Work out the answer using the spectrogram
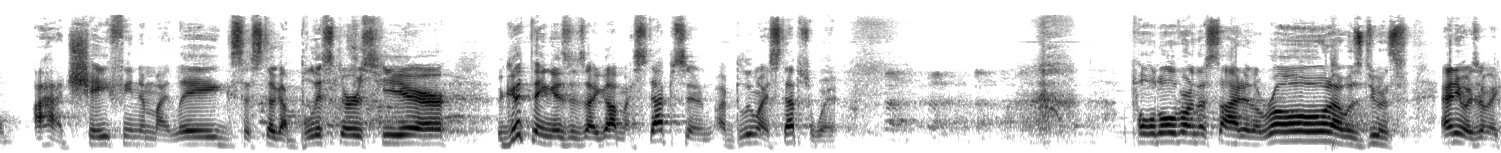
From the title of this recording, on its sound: Recorded LIVE in Vegas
